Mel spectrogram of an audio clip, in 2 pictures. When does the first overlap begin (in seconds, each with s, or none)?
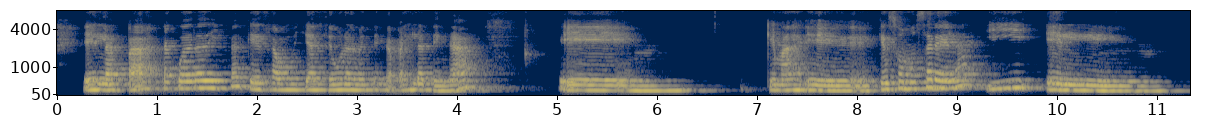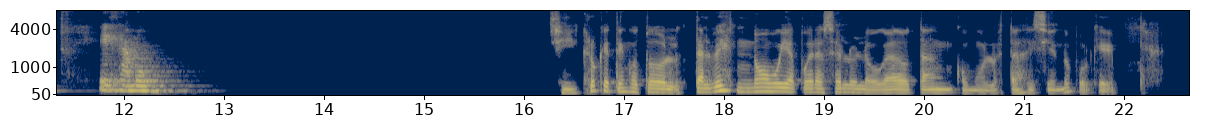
none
